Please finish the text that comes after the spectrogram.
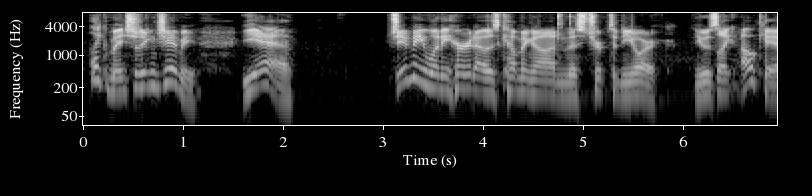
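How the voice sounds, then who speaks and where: Excitable male game streamer, lively pitch. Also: a little hiss or hum. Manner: chatty, excitable, laughs often. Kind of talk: casual let's-play chat, reading game text aloud.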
